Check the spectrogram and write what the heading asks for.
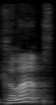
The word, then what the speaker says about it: collapse: went down it collapsed try to make the at really short you collapse it's collap collap with a little pause before the P collap collapse collapsed collapsed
